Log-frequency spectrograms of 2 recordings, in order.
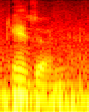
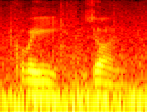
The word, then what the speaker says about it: Quezon: by the way his name is not even pronounced quezon so most filipinos pronounce it it's koizon so his house was demolished in new manila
